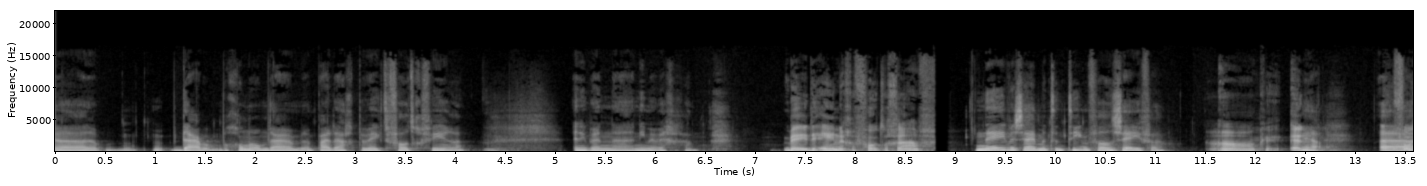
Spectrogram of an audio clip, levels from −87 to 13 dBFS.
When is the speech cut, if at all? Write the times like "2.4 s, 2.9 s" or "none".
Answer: none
